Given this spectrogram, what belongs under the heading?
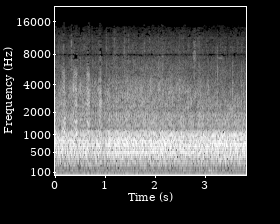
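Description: A Revo-controlled model freight train runs along a layout with a steady, continuous mechanical whir and faint rhythmic clicking, loud and close and unbroken.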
